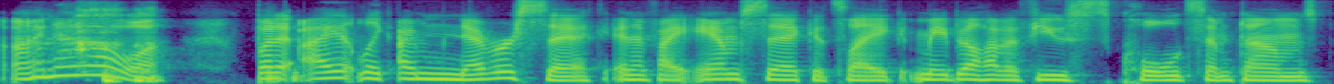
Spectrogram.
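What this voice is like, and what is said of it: Rough, sick-sounding voice. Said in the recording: “does my voice sound like crap, I still have this freaking cold”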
